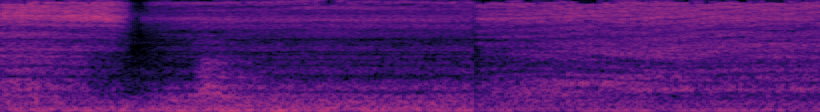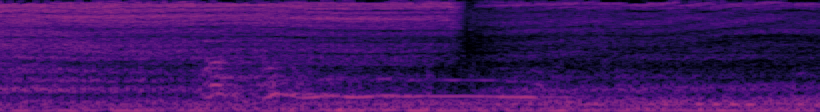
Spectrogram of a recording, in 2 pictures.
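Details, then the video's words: Trapped venomous snake held under a bucket, coiled and making a loud defensive-sounding noise: a continuous breathy hiss covering the whole clip, broken by a couple of short clicks and a faint whistle-like tone. "बापरे या सापाचा आवाज ऐकून अंगावर काटे येतील तुमच्या"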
